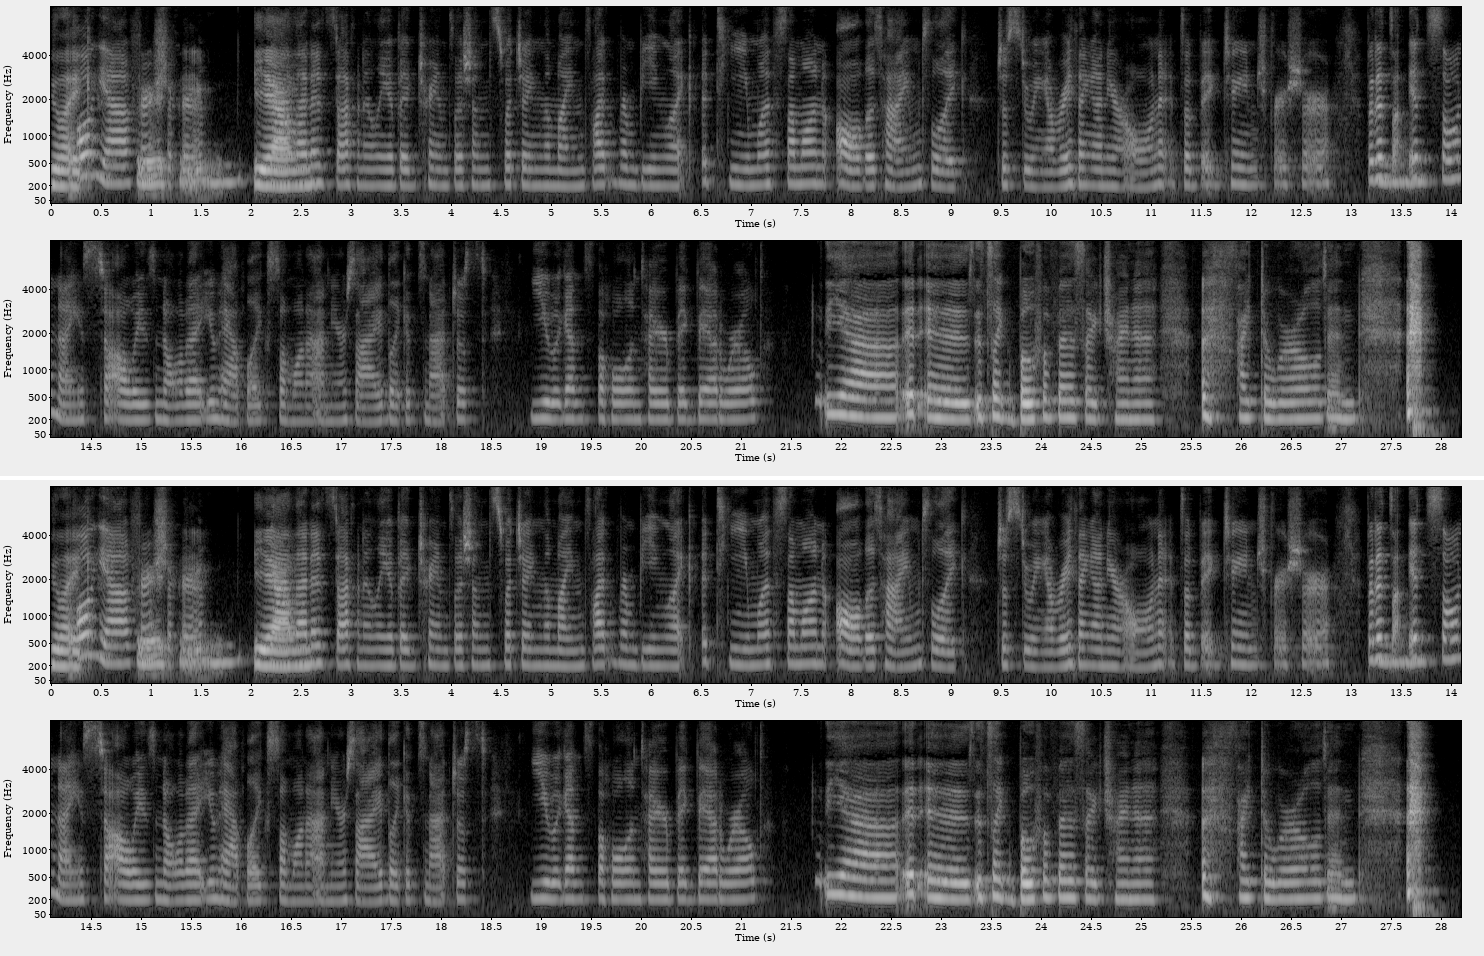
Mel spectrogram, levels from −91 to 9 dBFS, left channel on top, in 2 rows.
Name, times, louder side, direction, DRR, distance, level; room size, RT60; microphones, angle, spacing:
voice 1, 0.2-1.5 2.2-6.3 6.7-18.6 18.9-21.2, right 1 dB, 15° right, 1.2 m, -34 dB
voice 2, 0.9-2.7 13.3-13.7 21.7-27.8, left 1 dB, 15° left, 1.1 m, -27 dB
9.3 x 7.0 x 5.7 m
head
